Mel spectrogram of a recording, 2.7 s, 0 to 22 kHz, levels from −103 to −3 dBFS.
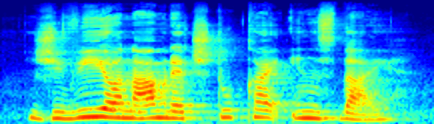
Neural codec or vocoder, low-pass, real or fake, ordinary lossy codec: none; 19.8 kHz; real; none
